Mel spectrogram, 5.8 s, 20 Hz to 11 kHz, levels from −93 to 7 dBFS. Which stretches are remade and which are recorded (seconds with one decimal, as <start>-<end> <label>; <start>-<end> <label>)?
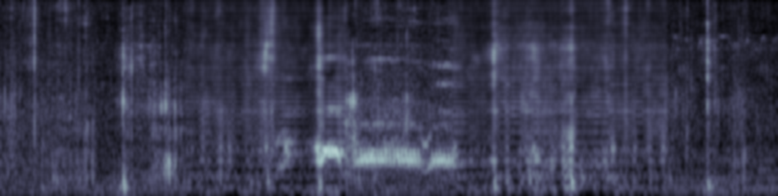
0.0-1.4 recorded; 1.4-2.6 remade; 2.6-3.4 recorded; 3.4-5.0 remade; 5.0-5.8 recorded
